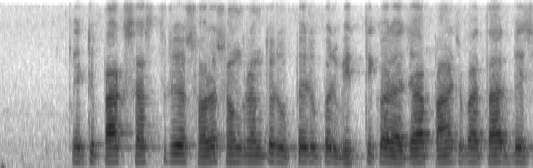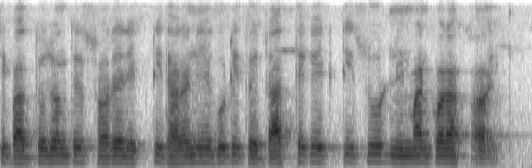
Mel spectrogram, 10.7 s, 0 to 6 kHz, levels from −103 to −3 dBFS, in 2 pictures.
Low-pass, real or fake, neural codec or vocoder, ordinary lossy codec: 5.4 kHz; real; none; Opus, 16 kbps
